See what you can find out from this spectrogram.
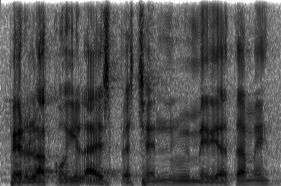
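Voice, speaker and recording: A man's voice: mid-range voice, fast. A man preaching a sermon as pastor, firing rhetorical questions at the congregation. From Colombia.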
